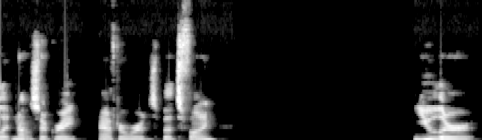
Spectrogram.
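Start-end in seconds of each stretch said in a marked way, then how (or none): 4.2-4.8 Euler said YOO-ler. Real, not acted. Card game commentator slipping into an old habit, Euler said YOO-ler. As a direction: say Euler starting like "you". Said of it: "I used to call it Euler".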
